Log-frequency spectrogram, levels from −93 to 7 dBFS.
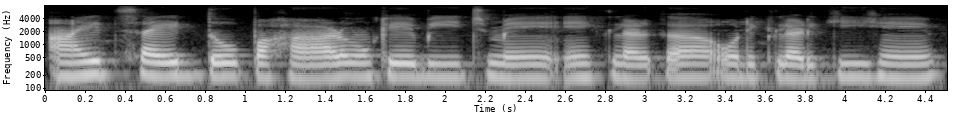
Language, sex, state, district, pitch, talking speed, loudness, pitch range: Hindi, female, Madhya Pradesh, Bhopal, 185 Hz, 175 wpm, -17 LUFS, 175-190 Hz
